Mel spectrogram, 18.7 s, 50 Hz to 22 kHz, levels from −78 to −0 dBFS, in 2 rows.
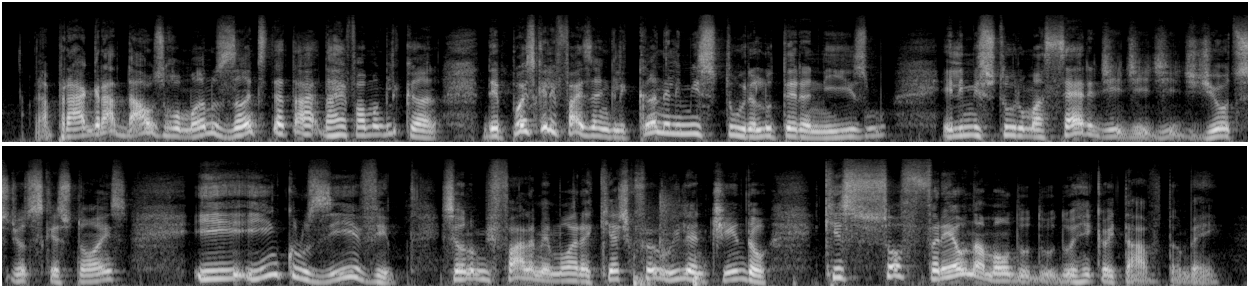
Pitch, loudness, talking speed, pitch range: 195 Hz, -20 LUFS, 185 wpm, 160-225 Hz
